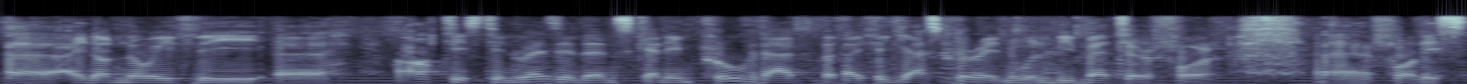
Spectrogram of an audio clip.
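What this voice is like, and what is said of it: Voice affected by a cold. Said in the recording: “caught a cold in the plane, so I hope you will pardon my voice.”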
